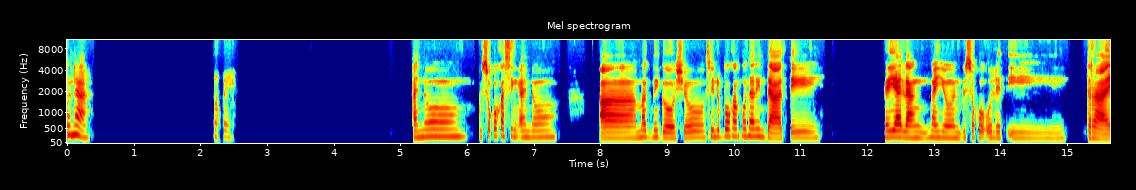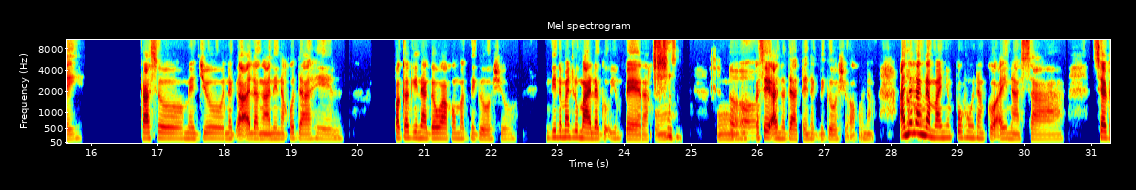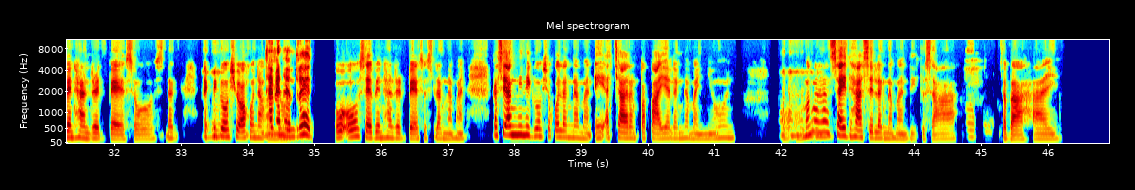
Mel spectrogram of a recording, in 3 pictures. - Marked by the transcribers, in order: drawn out: "Ano"; chuckle; in English: "side hustle"
- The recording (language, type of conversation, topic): Filipino, advice, Paano ko pamamahalaan at palalaguin ang pera ng aking negosyo?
